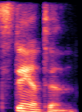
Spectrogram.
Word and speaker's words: Staunton: They called it Staunton, but it's spelled like Staunton.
